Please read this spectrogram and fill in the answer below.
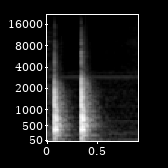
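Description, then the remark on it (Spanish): Two firm knocks on a wooden office door, spaced evenly apart, clear with a short decay after each, then silence. “Me acerco a tocar la puerta.”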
